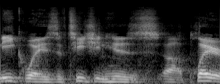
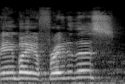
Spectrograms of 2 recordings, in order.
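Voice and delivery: coach asking; 12 semitones higher, 5 dB louder, faster than usual. Retold or imitated. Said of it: "He's like".

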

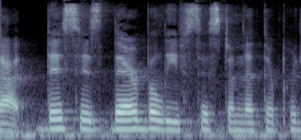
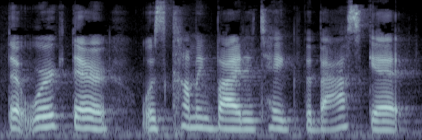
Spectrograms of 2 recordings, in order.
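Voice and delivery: usual speaking voice

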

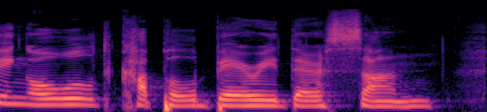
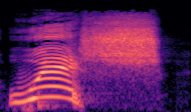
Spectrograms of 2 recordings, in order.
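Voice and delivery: high, loud, insistent command; strong cry; 13 semitones higher, 8 dB louder than usual. A narrator's reading. Wife insists to her husband, high and forceful. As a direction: cry it higher, with full force. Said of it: "cried in a strong voice".

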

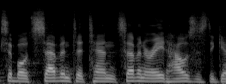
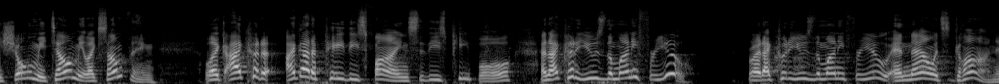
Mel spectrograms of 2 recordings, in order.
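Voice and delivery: higher, louder frustrated complaint to God; mad at the Holy Spirit; 8 semitones higher, 5 dB louder than usual. Retold or imitated. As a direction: vent your frustration loudly, pitched up. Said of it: "I said".

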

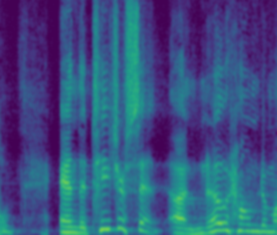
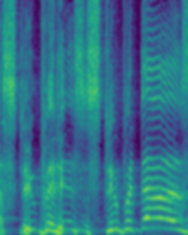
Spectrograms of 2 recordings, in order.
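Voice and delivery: lightly voiced simple southern man, higher and a bit louder; Forrest Gump; 6 semitones higher, 4 dB louder than usual. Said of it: "Forrest Gump's one of my favorite movies".

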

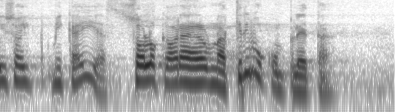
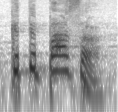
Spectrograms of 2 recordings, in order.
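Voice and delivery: scornful, pitched higher; contemptuous; 9 semitones higher than usual. Acted. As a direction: sneer at the man you robbed. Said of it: "le hablan despectivamente a Micaías".

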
